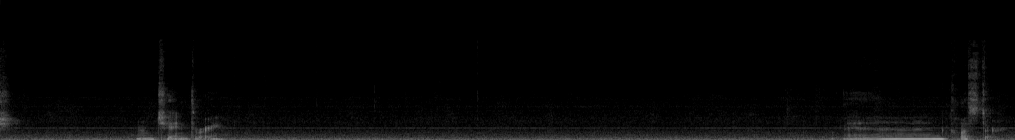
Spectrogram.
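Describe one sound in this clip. A crochet hook rubs softly against yarn.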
